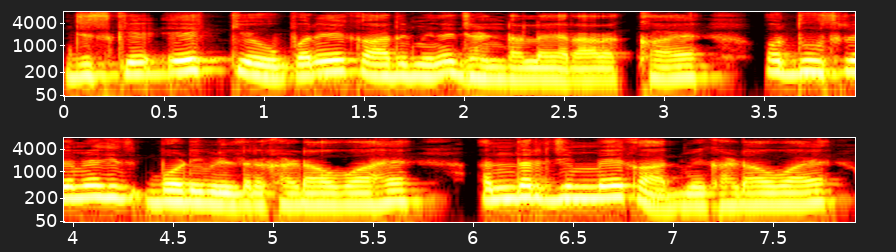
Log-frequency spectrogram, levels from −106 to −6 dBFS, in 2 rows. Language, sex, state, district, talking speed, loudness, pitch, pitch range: Hindi, male, Uttar Pradesh, Saharanpur, 205 wpm, -17 LUFS, 160 Hz, 140-200 Hz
